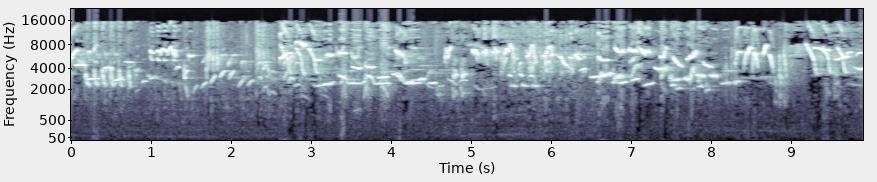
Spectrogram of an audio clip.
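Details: Brown-chested jungle flycatcher pouring out flute-like 'nyuling' song as a lure for rival birds: dense, loud, tumbling high whistles and chattering trills with barely any pause throughout.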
